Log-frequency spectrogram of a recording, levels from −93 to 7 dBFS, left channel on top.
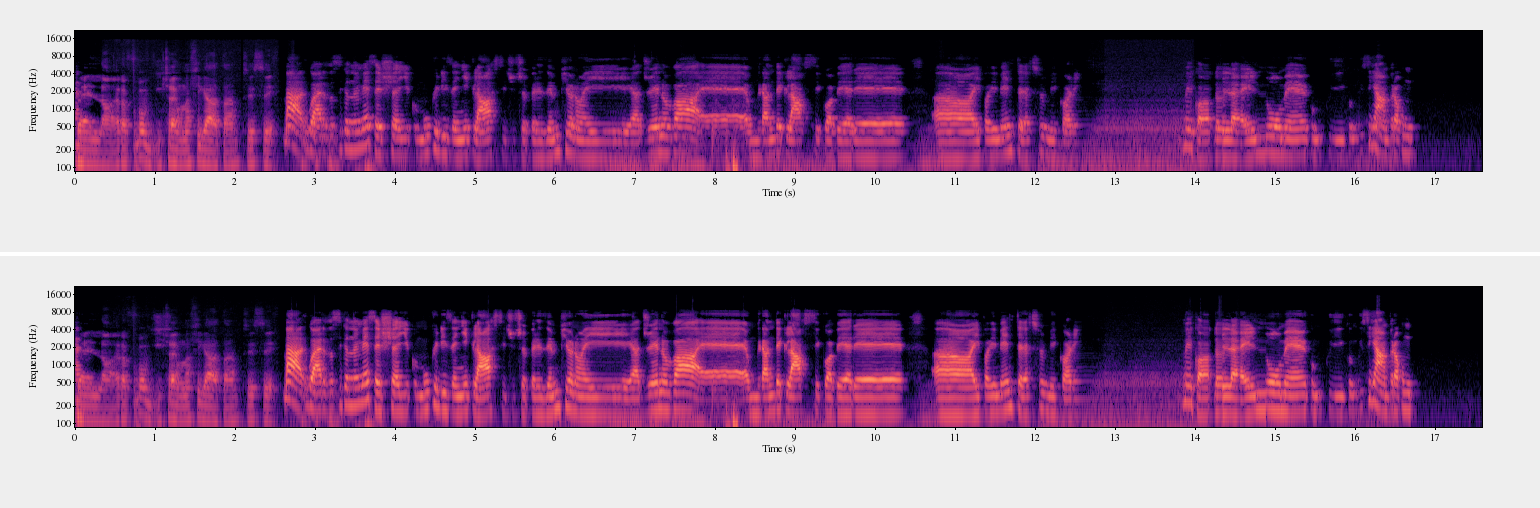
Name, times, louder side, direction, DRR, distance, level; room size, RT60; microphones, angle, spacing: voice 1, 0.0-2.5 6.8-7.0 10.8-10.9 12.7-14.0, left 3 dB, 25° left, 0.4 m, -36 dB
voice 2, 2.6-10.4 10.7-12.6 13.8-16.7, right 6 dB, 55° right, 0.3 m, -26 dB
3.0 x 2.5 x 2.4 m
head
